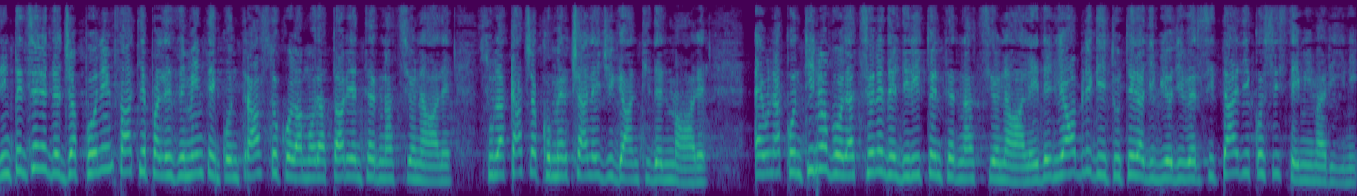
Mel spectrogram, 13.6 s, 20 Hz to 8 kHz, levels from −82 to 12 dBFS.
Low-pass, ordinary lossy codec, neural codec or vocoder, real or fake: 7.2 kHz; none; codec, 16 kHz, 16 kbps, FreqCodec, smaller model; fake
